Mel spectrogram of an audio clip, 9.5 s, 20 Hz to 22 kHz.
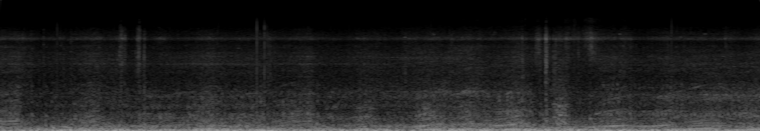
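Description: Toyota 1UZ V8 engine of a swapped Nissan 240SX, heard from inside the cabin, running hard through a drift with its pitch rising and falling as the throttle is worked.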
